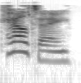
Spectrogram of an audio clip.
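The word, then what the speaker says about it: Celtae: time of Julius Caesar when Latin Sela was pronounced kelte an early example of this is a short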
